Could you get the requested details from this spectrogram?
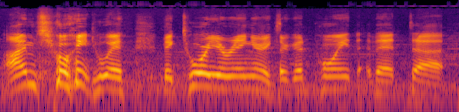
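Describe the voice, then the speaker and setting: A young male TV news reporter with a notably high voice for a man. He talks in a bright, chatty, enthusiastic way, with a faint hiss of noise behind him. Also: expressive, moderate pace. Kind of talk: live field reporting and news packages.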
